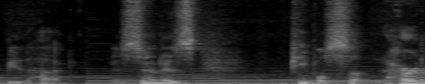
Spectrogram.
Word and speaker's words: HEUG: Because HEUG didn't sound right. I said, just drop the E, and we'll just be the HEUG. As soon as people heard us pronouncing it HEUG, it was fine from then on.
